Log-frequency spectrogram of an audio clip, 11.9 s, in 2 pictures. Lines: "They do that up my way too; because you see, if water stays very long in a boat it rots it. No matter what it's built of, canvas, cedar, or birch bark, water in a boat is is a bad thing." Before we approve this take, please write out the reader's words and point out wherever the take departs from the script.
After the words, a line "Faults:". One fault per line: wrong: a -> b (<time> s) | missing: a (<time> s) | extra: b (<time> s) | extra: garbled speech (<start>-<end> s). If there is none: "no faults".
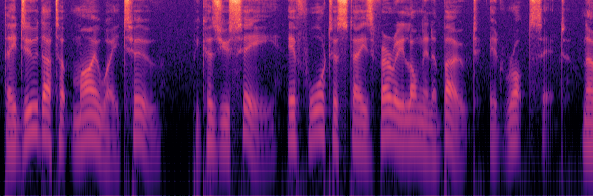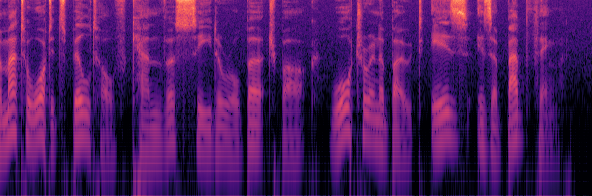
"They do that up my way too; because you see, if water stays very long in a boat it rots it. No matter what it's built of, canvas, cedar, or birch bark, water in a boat is is a bad thing."
Faults:
no faults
